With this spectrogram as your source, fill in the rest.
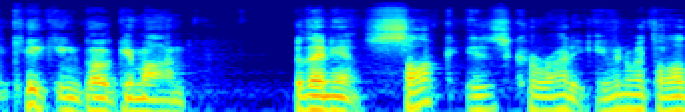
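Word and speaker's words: Sawk: Sock.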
